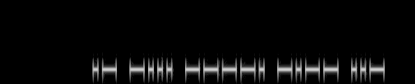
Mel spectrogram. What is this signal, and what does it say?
Morse code, heard as a keyed tone, about 26 wpm, 700 Hz. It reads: AB9YU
